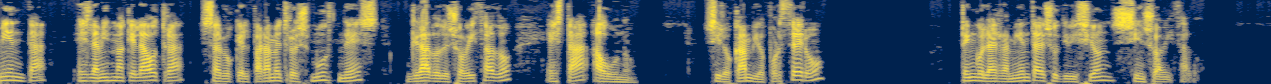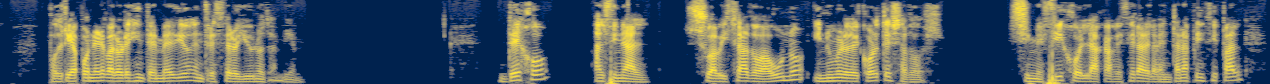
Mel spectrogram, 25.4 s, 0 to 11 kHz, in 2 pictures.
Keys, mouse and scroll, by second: 7.5-9.3 drag, 10.5-12.3 middle drag, 13.7-15.4 drag, 15.5 click, 18.2 click, 19.9-21.7 drag.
